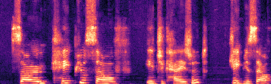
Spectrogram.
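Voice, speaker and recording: Very clean recording, silent background. Someone with a New Zealand accent speaks at a very slow pace. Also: woman. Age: 60s. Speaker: doctor. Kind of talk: interview.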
